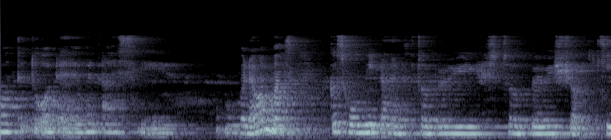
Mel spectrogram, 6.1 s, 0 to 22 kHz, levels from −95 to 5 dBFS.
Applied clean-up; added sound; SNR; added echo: none; none; none; reverberation time 0.9 s.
